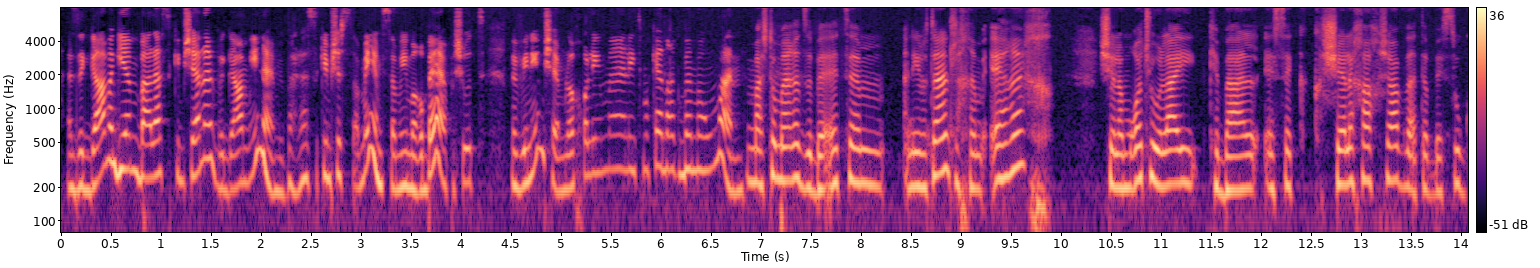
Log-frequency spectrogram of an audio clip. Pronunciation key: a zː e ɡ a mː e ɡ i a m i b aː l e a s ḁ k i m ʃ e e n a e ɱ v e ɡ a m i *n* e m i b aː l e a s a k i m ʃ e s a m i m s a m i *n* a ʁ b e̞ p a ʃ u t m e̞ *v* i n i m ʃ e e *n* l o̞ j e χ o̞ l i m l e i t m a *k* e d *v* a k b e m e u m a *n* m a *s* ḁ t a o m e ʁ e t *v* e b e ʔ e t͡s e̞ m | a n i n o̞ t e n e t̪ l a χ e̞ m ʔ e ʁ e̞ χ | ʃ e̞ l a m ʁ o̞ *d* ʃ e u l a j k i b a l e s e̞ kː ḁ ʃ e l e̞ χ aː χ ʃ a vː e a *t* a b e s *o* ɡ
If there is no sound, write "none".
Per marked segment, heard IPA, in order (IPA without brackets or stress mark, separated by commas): n, m, v, m, k, ʁ, n, ʃ, z, t, t, u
